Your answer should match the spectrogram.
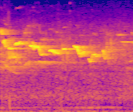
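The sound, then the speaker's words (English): Outdoor woodland atmosphere filled with bright, high birdsong: several birds chirp and trill continuously over a soft, steady background hush, fairly quiet and without any voices. “And then a forest.”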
